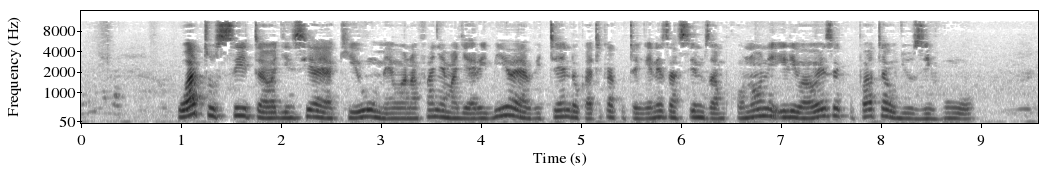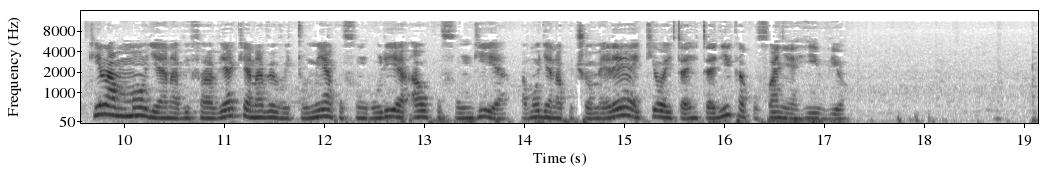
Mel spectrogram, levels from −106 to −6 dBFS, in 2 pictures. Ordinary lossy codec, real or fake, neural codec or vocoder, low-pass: MP3, 48 kbps; real; none; 14.4 kHz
